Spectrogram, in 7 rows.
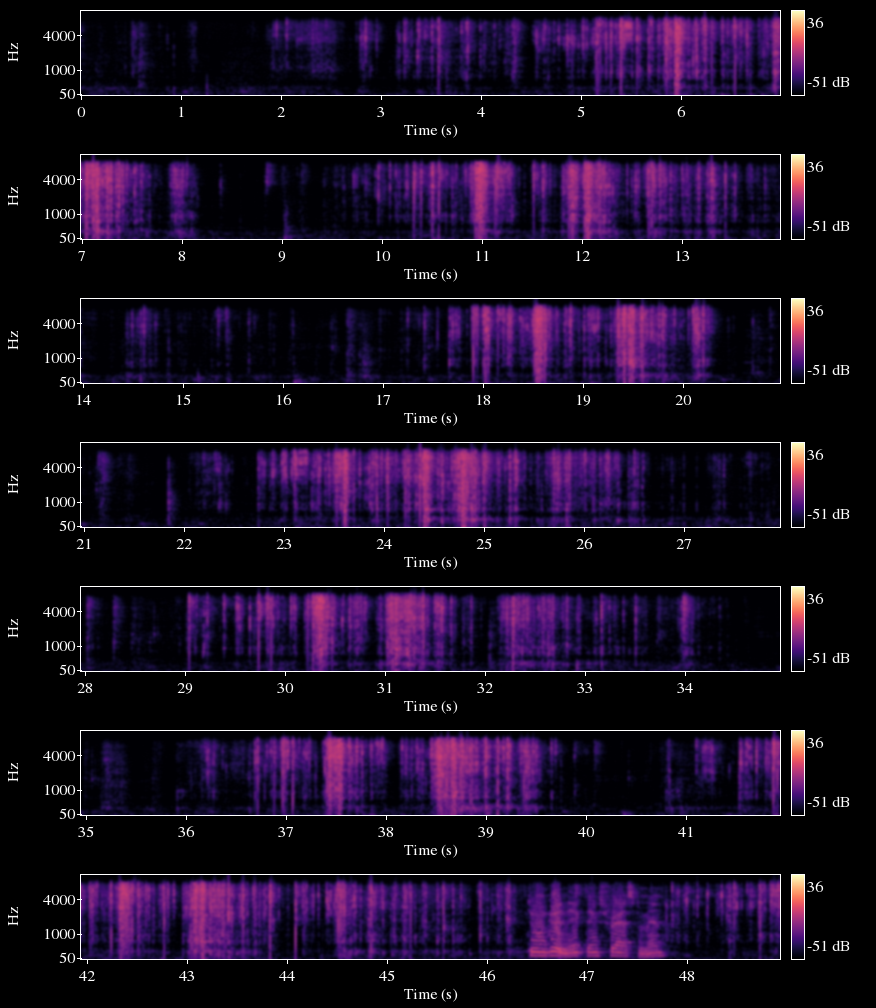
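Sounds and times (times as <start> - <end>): cellophane wrappers tearing and crinkling: 1.9 - 8.2, 9.5 - 15.8, 17.2 - 20.4, 22.2 - 27.7, 28.9 - 34.4, 36.1 - 39.8, 40.9 - 46.6, 47.8 - 48.9.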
